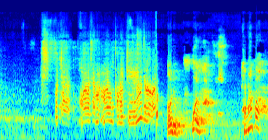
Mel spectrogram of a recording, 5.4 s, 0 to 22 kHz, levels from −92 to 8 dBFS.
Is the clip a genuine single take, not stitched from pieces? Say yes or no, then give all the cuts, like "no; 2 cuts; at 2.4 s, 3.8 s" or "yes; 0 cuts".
yes; 0 cuts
